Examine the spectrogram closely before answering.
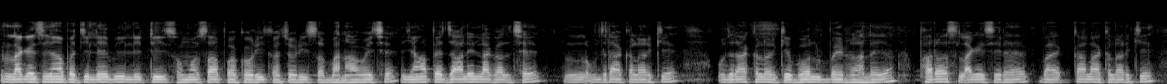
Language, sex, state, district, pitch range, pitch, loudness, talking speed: Maithili, male, Bihar, Saharsa, 110-120 Hz, 115 Hz, -18 LUFS, 185 wpm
